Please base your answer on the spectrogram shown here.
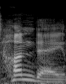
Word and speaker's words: Hyundai: was a new one because it's Hyundai like Sunday what'd I say Hyundai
